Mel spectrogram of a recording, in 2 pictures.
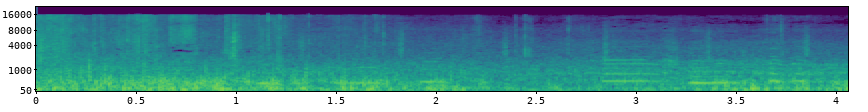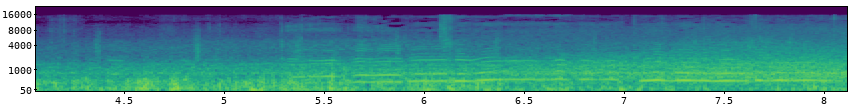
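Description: Wind buffeting a handheld microphone, a low rumble that eases off for a moment in the middle. In the second half a steady pitched tone is held for a few seconds.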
